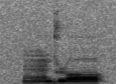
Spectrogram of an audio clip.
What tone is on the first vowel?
rising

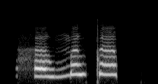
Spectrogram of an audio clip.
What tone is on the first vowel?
low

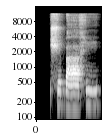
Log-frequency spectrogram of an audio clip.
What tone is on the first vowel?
low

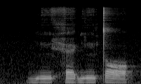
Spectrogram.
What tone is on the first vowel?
low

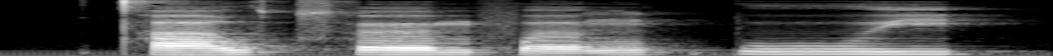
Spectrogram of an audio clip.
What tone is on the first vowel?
rising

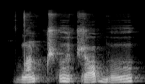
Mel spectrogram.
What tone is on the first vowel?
rising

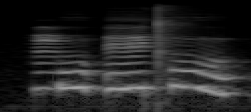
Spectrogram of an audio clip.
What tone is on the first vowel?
high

